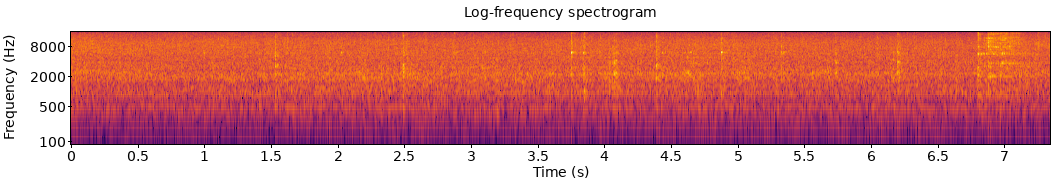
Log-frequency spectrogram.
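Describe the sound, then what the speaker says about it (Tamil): Cooked dal stirred into banana flower frying in a pan, a steady soft sizzle with light scraping and clicking of the spoon against the pan, close and continuous. "இப்போ வேக வச்ச பருப்பு போட்டுடலாம்."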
